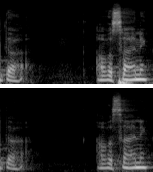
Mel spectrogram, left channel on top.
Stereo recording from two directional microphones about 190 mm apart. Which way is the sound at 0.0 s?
20° left (ahead or behind).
